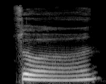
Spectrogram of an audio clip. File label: "zun3", pinyin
